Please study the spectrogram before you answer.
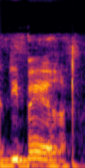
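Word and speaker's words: דבר: The accent is here. It's on the last syllable. So what we have here is de e b. De e b. Because this represents it's two bets. Second syllable, b, e, r. Two syllables, dib, bir.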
